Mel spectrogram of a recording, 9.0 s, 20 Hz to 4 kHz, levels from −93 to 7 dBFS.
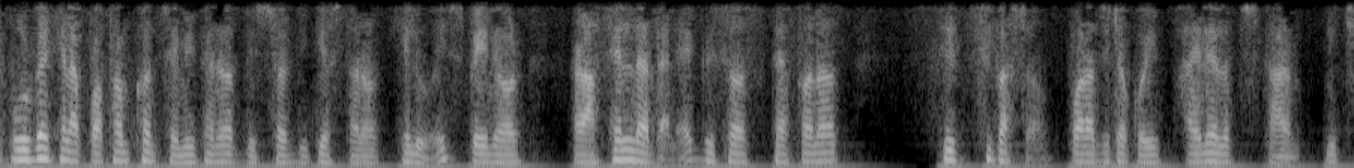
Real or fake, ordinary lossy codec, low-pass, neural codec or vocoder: real; Opus, 16 kbps; 3.6 kHz; none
